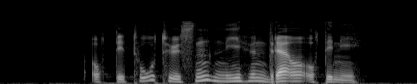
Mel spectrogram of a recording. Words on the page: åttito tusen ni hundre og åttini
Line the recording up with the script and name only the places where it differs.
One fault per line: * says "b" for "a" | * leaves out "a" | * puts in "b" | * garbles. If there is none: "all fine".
all fine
